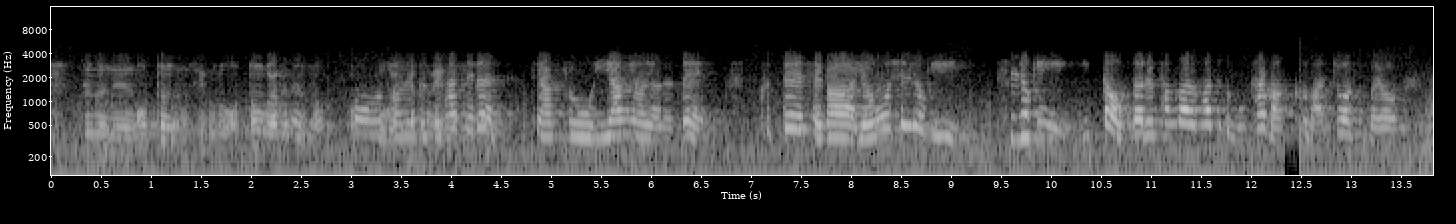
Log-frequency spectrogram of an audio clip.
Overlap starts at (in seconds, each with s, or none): 3.0 s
